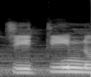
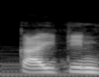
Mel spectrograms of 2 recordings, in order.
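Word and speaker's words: chitin: The cell walls of fungi are composed of काइटिन and polysaccharides. कई लोग चीटिन word भी यूज करते, pronounce करते हैं, काइटिन भी कह सकते हैं।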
